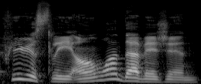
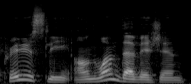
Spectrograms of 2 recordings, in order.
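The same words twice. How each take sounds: First: It is said with lively, high energy. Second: It is said with somewhat less energy.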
